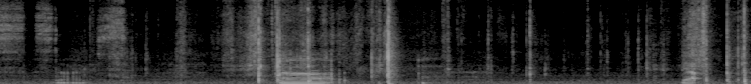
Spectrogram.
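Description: Tarot cards being shuffled and drawn, with intermittent soft riffles and card flicks, quiet and close, while someone speaks in between.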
